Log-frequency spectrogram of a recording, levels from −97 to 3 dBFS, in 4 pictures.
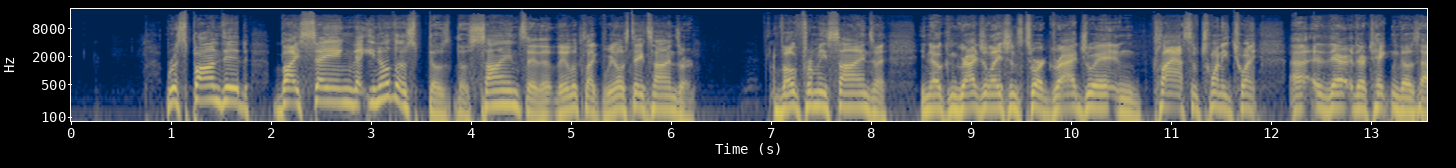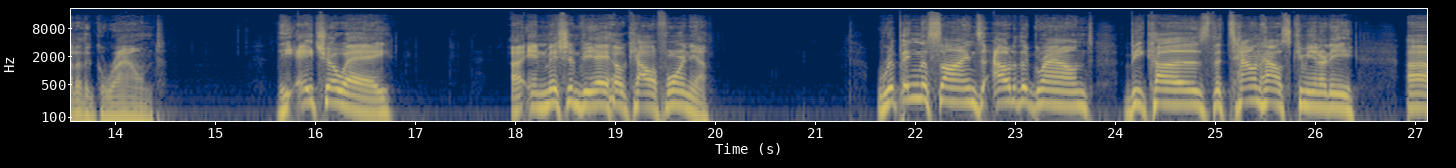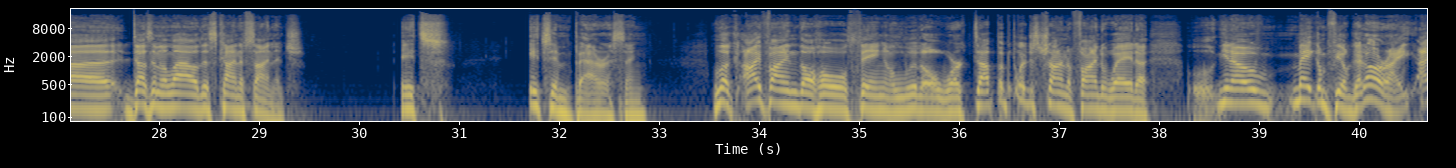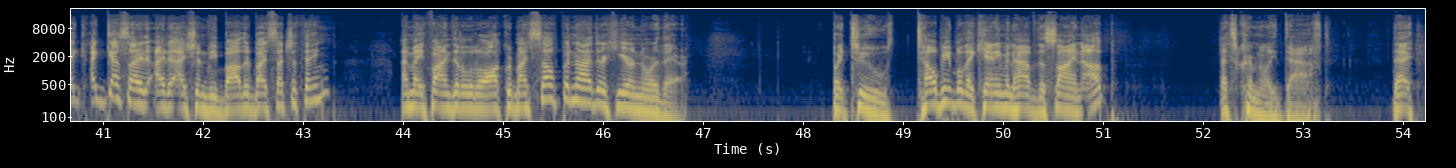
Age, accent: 50-69, American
